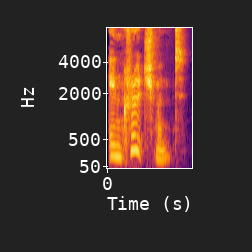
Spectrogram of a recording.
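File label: "encroachment", British English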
